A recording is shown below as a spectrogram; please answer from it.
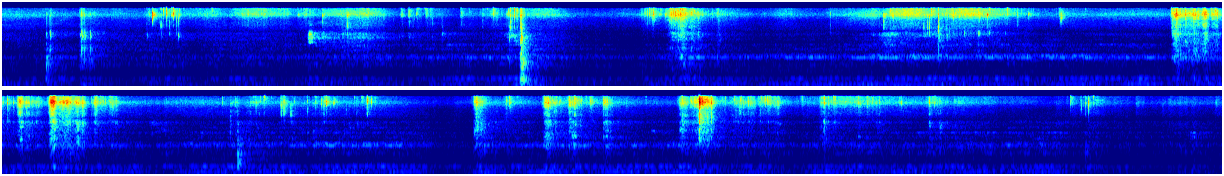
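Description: Scattered small clicks and soft knocks of a spoon scooping refried beans and tapping them onto a plate of tortilla chips, the loudest about two and a half seconds in, over a low steady hum.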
